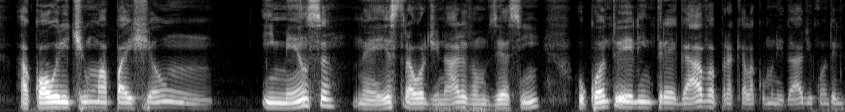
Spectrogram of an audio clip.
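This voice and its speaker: A man with a southern Brazilian accent has a dark, mellow tone, recorded with a dry, close sound with no echo. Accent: gaúcho Portuguese. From Brazil, Bagé, Rio Grande do Sul. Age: 40s. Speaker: former footballer, club director. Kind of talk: interview.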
